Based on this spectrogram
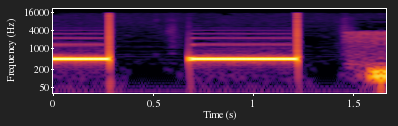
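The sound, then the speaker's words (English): A phone line rings out with two long, steady, mid-pitched ringback tones separated by a short silence, then a brief rustling click as the call connects. The call is placed to the winning bidder of a local charity auction. “Let's give him a call.”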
